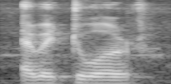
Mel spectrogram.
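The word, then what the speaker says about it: abbot: कैप टैब एबोट बट एबट बोलेंगे इसको, not like बोट नहीं, सॉरी एबट प्रोनाउंस करेंगे, नॉट लाइक रोबोट.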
